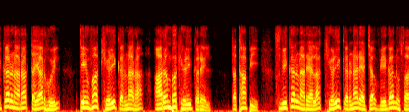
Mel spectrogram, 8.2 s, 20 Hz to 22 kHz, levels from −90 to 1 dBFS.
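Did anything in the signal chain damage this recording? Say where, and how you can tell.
Yes, at the codec stage, throughout the speech: heavy Opus compression, likely in its SILK speech mode at a low rate near 16 kbps. Nothing sounds above 8.4 kHz, so the wideband-limited speech comes across muffled and hoarse, with plainly audible coding damage.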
